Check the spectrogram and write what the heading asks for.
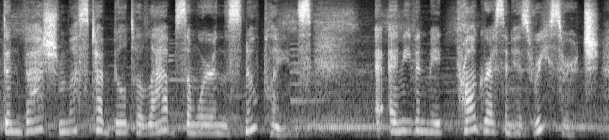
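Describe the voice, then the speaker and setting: An actress voices a composed, determined doctor and leader, speaking in a measured, thoughtful way with soft sighs and a resolute mood. Her medium-pitched voice sounds close to everyday speech, recorded as a studio voice-over with game music behind it.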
